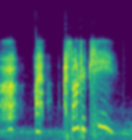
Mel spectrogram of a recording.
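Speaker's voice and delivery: barely held-in excitement, very high pitch. Describing a game character pocketing a key she found, imitating low excited voice. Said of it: "in a low voice, but you can still hear how excited she is".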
